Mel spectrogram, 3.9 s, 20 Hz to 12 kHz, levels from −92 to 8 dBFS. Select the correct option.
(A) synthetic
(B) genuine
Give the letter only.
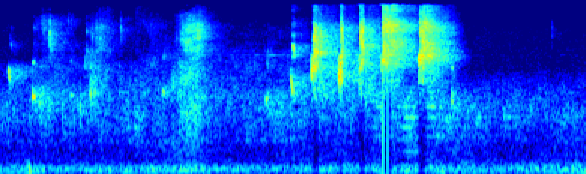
B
